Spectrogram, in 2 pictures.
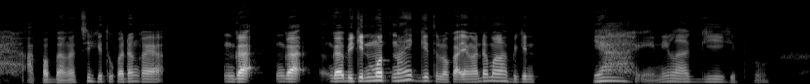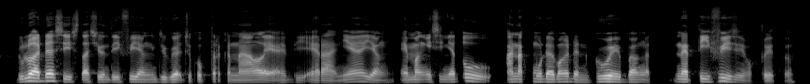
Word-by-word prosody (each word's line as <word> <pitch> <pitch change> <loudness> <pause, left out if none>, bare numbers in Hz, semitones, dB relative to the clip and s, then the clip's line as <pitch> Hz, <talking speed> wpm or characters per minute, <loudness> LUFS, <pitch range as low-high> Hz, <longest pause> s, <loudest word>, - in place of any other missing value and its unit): ah, - - -13
apa - - -4
banget 105 +4 -6
sih 155 - -9
gitu 130 -2 -8
kadang 135 +3 -2
kayak, 130 -2 -2 0.6
enggak 135 0 +6 0.2
enggak 135 0 +6 0.3
enggak 145 +1 +9
bikin 165 +3 +5
mood 185 +1 +7
naik 195 +5 0
gitu 170 -6 -5
loh - - -1
Kak, - - +3
yang 120 - -1
ada 160 - -2
malah 165 -2 +1
bikin, 125 0 -8 0.6
"Yah 165 +2 -4
ini 130 - -15
lagi." 125 -2 -9
gitu. - - -23 0.6
Dulu 165 - +7
ada 160 +3 +9
sih 125 -7 -2
stasiun 115 0 -2
TV 110 -1 -6 0.2
yang 110 - -8
juga 115 -1 0
cukup - - -8
terkenal 105 0 -3
ya 100 - -3
di 100 0 -15
eranya, 95 +7 -3
yang 95 -6 -4
emang 115 +1 -3
isinya 115 +2 -4
tuh 150 -6 -2 0.2
anak 120 -1 +1
muda 125 -2 +1
banget 130 0 0
dan 110 - -13
gue 130 -1 +4
banget, 110 0 -3 0.2
NET 120 -1 +2
TV 130 0 -1 0.2
sih 100 - -8
waktu 90 - -9
itu. - - -17
125 Hz, 190 wpm, -25 LUFS, 115-140 Hz, 0.6 s, enggak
